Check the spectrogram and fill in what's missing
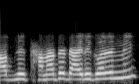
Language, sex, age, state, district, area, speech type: Bengali, male, 18-30, West Bengal, Birbhum, urban, conversation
